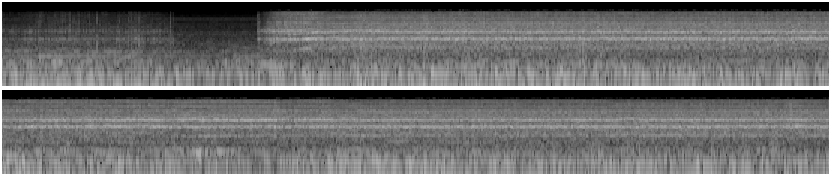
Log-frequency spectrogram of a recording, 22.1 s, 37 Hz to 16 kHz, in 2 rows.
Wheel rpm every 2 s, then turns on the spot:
20, 20, 150, 160, 160, 160, 160, 160, 160, 160, 160.
0-2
